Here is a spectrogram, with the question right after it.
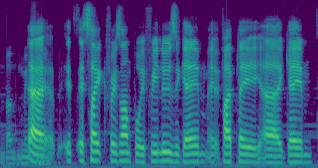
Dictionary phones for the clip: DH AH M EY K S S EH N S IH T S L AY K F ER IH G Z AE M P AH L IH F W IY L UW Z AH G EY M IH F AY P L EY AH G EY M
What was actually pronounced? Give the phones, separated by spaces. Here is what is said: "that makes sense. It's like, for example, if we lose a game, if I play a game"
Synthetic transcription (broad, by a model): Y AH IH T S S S IH T S L AY K F ER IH G Z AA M P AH L IH F W IY L UW Z AH G EY M IH F AY P L EY AH G EY M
